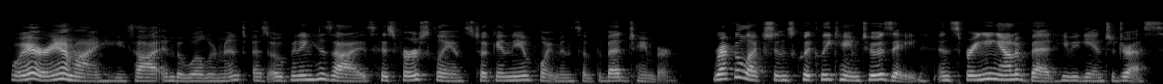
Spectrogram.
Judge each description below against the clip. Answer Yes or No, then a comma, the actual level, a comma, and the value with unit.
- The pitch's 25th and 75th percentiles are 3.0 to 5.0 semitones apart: Yes, average, 4.4 semitones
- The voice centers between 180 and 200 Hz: Yes, medium, 185 Hz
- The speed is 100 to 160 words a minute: No, average, 185 wpm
